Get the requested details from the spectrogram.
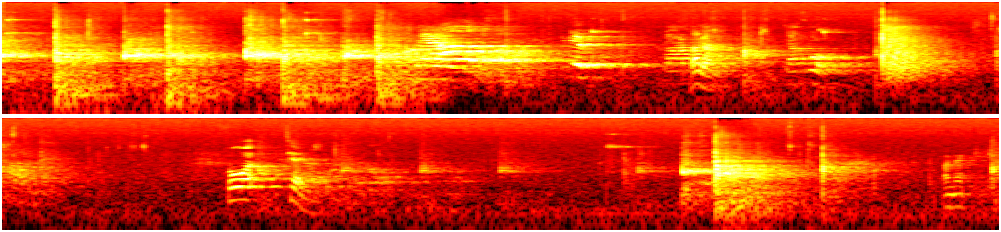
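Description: A ball thuds and bounces on a hard floor, echoing in a large hall.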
